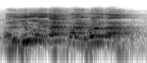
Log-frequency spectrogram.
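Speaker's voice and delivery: put-on high, indignant African-accented rebuff; hammed-up African man, pitched high. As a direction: disown him in a mock African accent. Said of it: "my brothers from Africa".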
